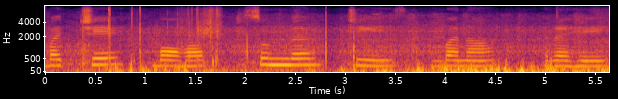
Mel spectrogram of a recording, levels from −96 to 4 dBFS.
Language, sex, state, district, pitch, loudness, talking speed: Hindi, male, Chandigarh, Chandigarh, 220 Hz, -19 LUFS, 65 wpm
